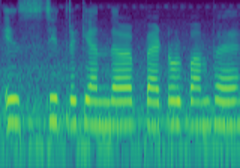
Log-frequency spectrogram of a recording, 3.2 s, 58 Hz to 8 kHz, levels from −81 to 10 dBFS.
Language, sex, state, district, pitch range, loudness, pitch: Hindi, female, Chhattisgarh, Raipur, 205-215 Hz, -12 LUFS, 205 Hz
